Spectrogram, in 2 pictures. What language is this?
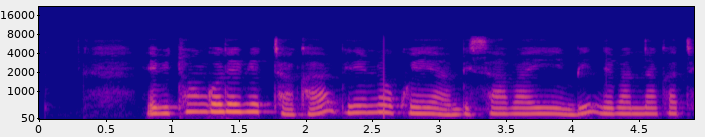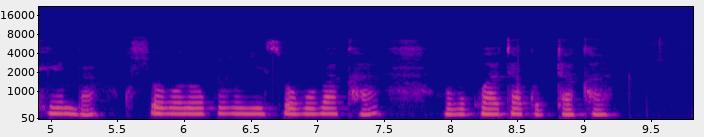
Ganda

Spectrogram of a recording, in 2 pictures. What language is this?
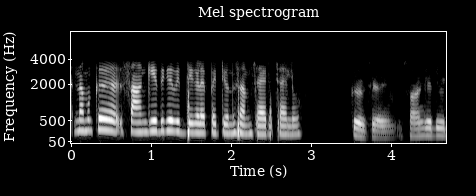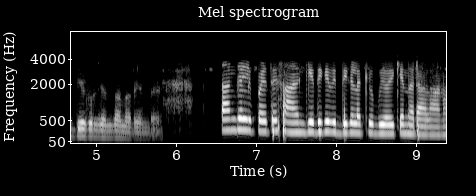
Malayalam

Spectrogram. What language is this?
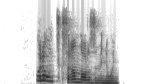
Kabyle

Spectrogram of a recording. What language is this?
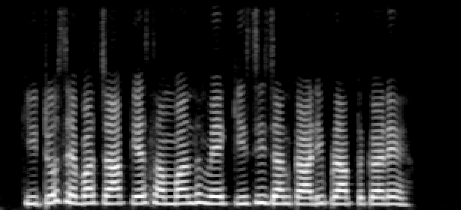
Magahi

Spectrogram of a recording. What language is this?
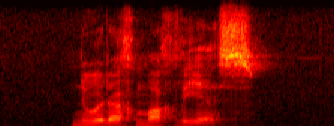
Afrikaans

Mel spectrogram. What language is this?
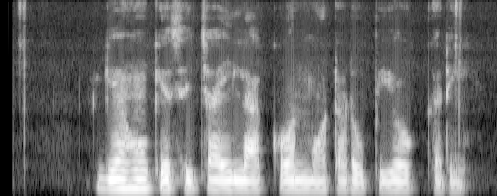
Magahi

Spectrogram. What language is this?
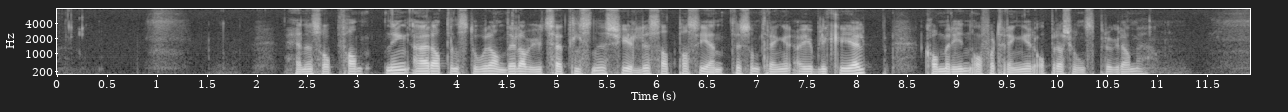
Norwegian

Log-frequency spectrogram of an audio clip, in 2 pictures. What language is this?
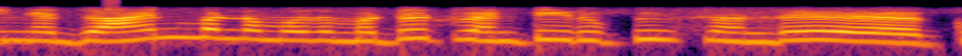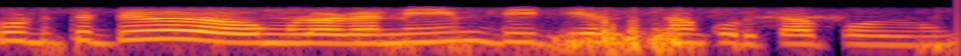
Tamil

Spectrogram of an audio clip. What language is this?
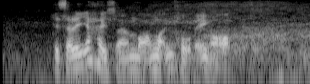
Cantonese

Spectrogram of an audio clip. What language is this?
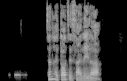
Cantonese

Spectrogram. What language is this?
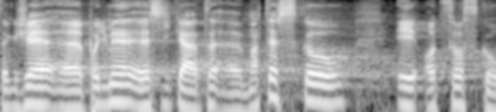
Czech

